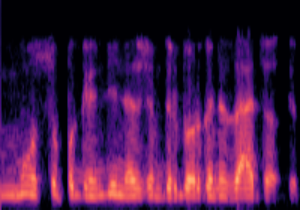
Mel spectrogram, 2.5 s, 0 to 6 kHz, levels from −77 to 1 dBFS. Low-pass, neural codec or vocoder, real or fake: 5.4 kHz; vocoder, 44.1 kHz, 128 mel bands every 512 samples, BigVGAN v2; fake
